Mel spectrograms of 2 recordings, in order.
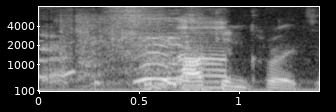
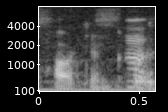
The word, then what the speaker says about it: Hakenkreuz: Hakenkreuz. It's called Hakenkreuz.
